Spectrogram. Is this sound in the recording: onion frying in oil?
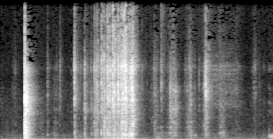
no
